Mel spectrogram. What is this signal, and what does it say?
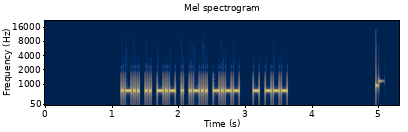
Morse code, heard as a keyed tone, about 40 wpm, 700 Hz. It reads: LIKELY TO
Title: Sets of 2 Words 40wpm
